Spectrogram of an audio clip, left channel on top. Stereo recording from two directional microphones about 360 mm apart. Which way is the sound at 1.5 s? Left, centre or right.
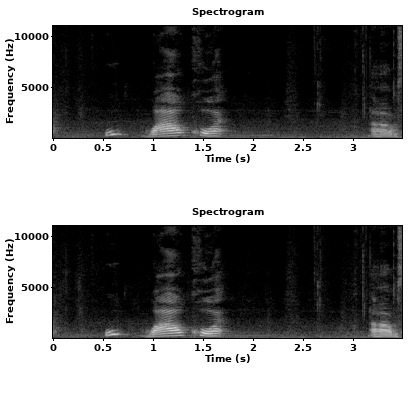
Right.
